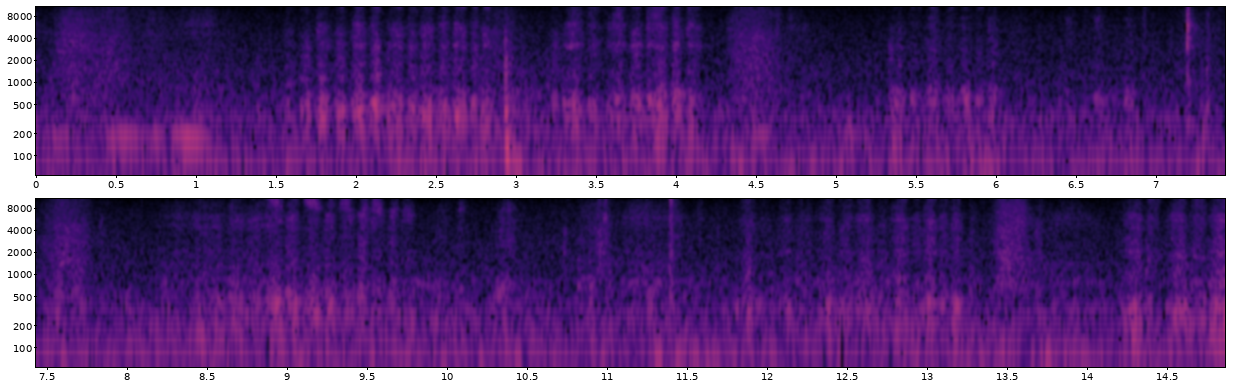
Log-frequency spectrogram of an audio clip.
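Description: A mechanical pencil held in a gloved hand scratches short shading strokes across white drawing paper in a spiral-bound sketchbook resting on a dark table. The quiet, steady scratching comes in bursts of dry, rasping strokes with a bright edge and a few sharper ticks.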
